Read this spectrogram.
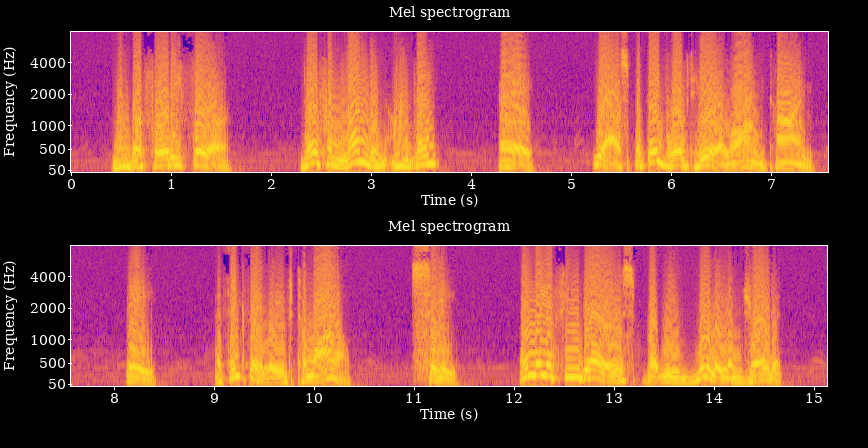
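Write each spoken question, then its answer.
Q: They're from London, aren't they?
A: A: Yes, but they've lived here a long time.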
